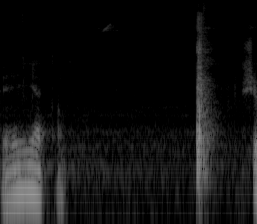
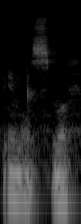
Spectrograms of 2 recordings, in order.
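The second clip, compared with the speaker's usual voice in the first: usual speaking voice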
